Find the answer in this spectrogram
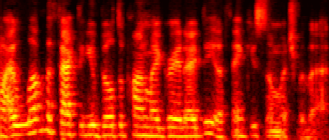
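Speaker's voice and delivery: put-on kindly, gentle, pleasant tone. Retelling a reply to someone who repeated the idea: retelling in a pleasant gentle voice. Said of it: "much more pleasant, but then a gentle voice".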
